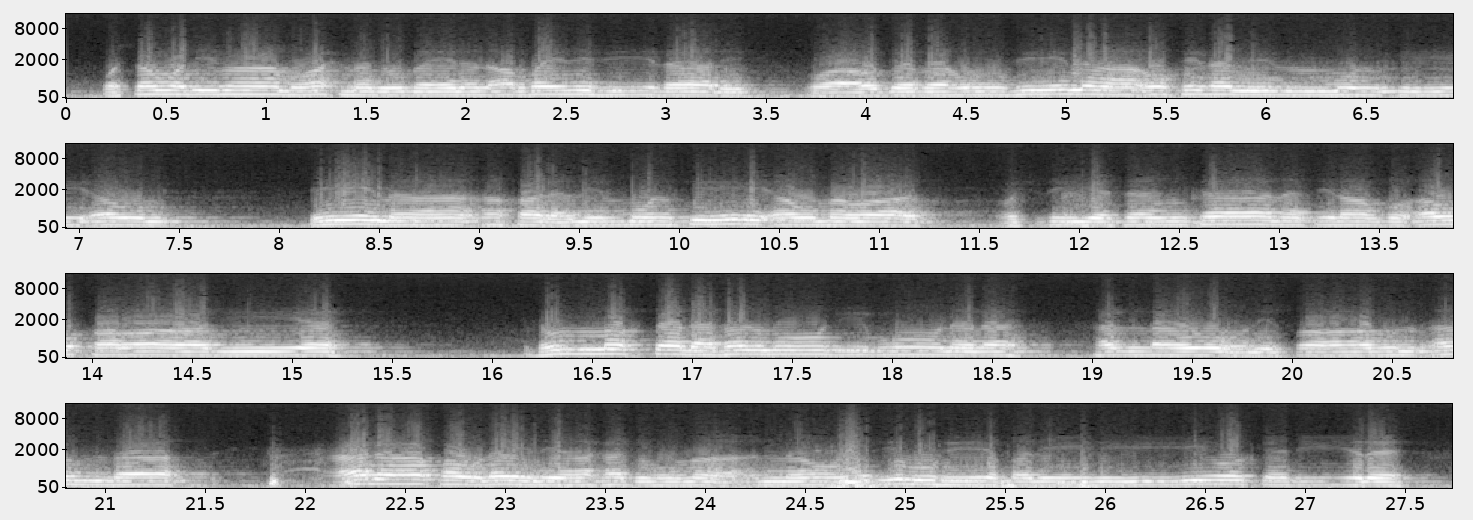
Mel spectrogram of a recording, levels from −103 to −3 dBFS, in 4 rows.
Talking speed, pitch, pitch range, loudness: 90 wpm, 155 Hz, 150-170 Hz, -11 LUFS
